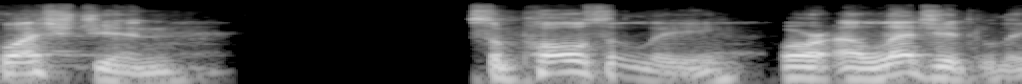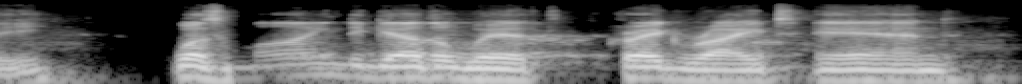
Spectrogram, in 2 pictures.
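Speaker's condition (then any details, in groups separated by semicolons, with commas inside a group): No condition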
